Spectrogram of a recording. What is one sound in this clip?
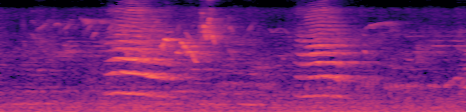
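A peacock calls loudly nearby with sharp, repeated cries.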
